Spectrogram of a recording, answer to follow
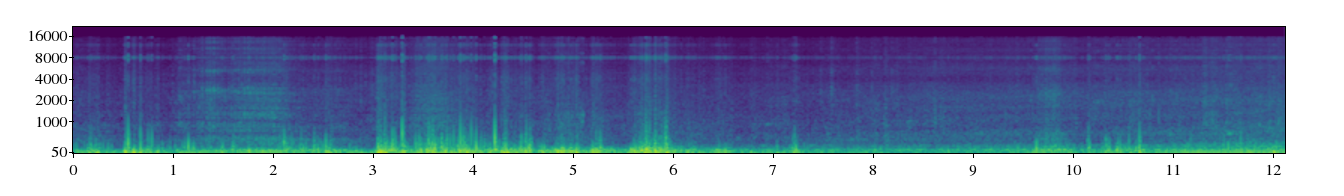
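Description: Wind buffeting the microphone over the faint, distant engine of a pickup truck backing down a steep sand hill.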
